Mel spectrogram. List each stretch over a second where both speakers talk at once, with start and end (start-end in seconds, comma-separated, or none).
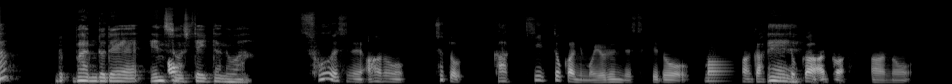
none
